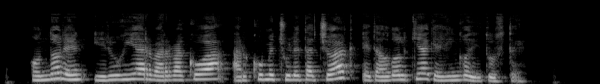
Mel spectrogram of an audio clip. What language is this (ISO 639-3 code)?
eus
